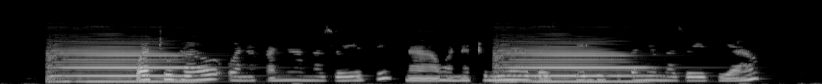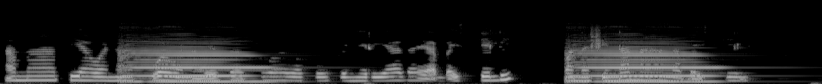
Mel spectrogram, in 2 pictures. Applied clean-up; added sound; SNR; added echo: classical method log-MMSE.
